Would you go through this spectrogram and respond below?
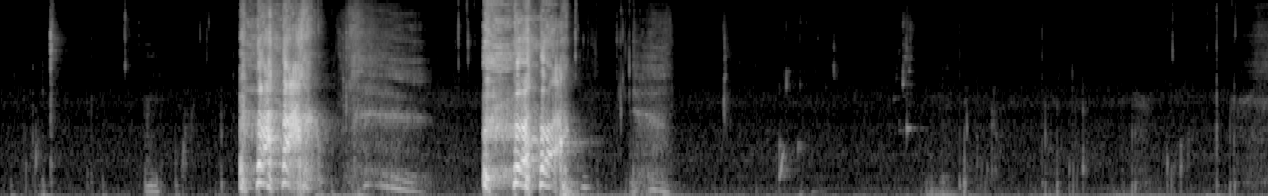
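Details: A person coughs forcefully in a quiet room: two harsh coughing fits, each followed by softer throat noises and breaths.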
